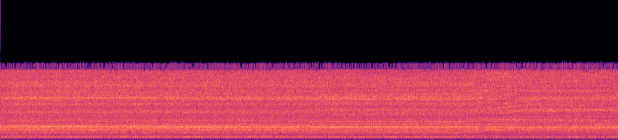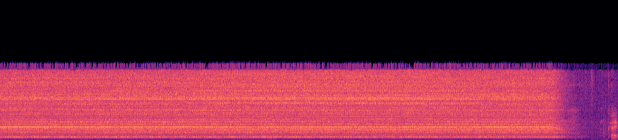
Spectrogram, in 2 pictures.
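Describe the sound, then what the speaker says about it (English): A heat embossing gun blows hot air with a steady loud whooshing roar for a long stretch, then switches off and fades out at the end. "now I'm just going to heat emboss that"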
